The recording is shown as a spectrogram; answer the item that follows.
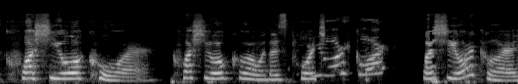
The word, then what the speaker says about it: kwashiorkor: Koryawski. Very close. That's the only way I know how to say it. It was very, very close. Okay. It was kwashiorkor.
